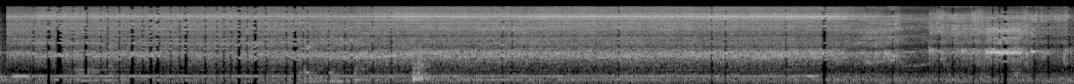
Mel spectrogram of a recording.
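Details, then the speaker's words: Dental implant drilling in a maxillary anterior extraction socket during implant placement: a steady high-pitched surgical drill whine running continuously with a brief squeal partway through, over faint room noise. "this is my drilling technique in the maxillary anterior extraction socket so please please implant like this"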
